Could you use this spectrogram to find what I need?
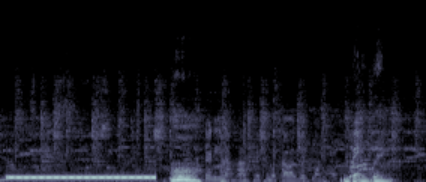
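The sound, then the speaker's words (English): A steady, single-pitched ringing tone on an outgoing phone call holds for about two seconds and then cuts off, followed by people talking. “Yes, it's ringing.”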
